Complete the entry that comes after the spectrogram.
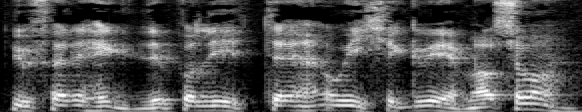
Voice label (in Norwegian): gvema, Numedalsmål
